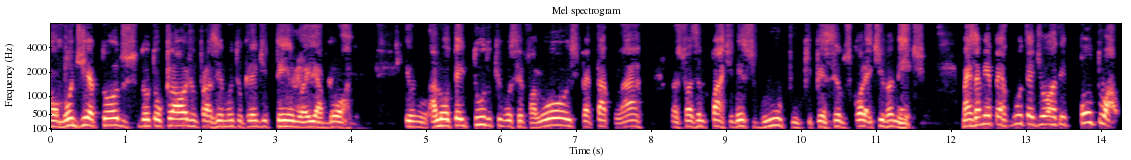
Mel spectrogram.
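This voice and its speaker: A man speaks at a high pitch with a dark, mellow tone and ordinary pitch variation. The sound is dry and close, with no echo. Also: moderate pace. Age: 70s. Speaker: businessman. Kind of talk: question in a webinar.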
